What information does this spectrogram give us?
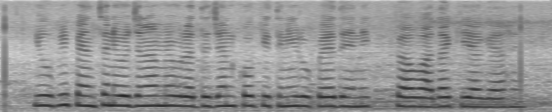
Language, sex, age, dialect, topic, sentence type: Hindi, male, 31-35, Awadhi Bundeli, banking, question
